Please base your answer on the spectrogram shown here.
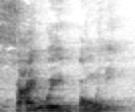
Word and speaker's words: SVBONY: the instructions and yes it's pronounced as saway bony that's how it's pronounced so it took a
